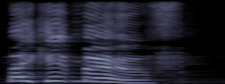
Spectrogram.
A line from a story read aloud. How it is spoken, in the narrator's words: he whined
